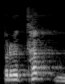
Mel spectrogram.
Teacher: పృథక్ అన్నప్పుడు మహాప్రాణ థకారం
